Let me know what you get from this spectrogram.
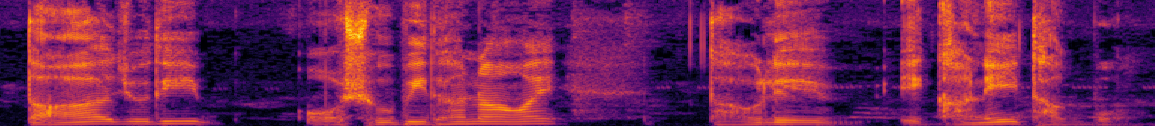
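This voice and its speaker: Putting on a character voice, a man sounds strained as he speaks at a fairly slow pace and a medium pitch. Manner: restrained, anxious.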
